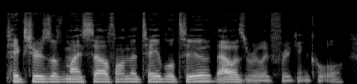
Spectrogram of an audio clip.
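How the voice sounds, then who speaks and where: A man's voice: medium pitch, normal speed, no room sound, clean studio sound. A man guesting on a podcast, laid-back and casual, laughing often and using slang. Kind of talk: casual interview chat.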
